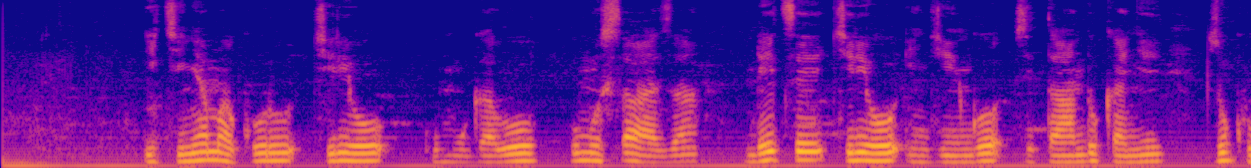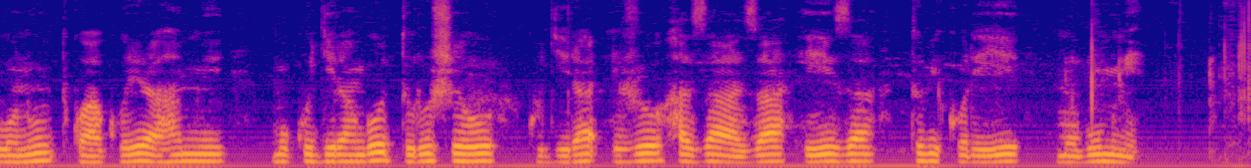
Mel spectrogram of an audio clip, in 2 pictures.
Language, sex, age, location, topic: Kinyarwanda, male, 18-24, Kigali, health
